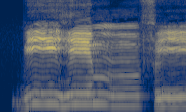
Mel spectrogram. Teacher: hukum mim mati bertemu dengan fa bacanya jelas terang karena izhar syafawi bukan ikhfa syafawi tapi izhar safa syafawi jelas bacanya tidak boleh disentak Tidak boleh dipanjangkan.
